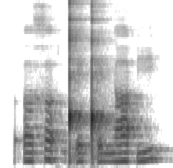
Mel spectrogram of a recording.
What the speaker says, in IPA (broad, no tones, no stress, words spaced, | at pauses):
ʔʌxʌʔ ǃʼeǃʼeŋa ʔi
